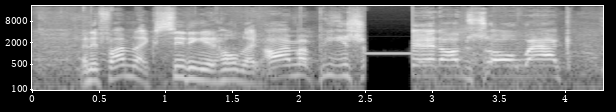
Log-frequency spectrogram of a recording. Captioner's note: beep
